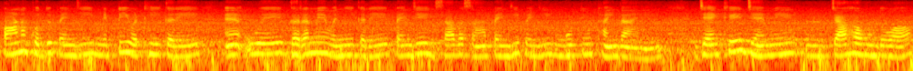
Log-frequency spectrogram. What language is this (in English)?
Sindhi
